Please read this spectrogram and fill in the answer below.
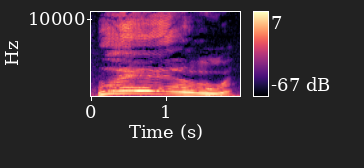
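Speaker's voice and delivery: loud, high truck roar. A narrator's reading. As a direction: let the bulldozer bellow. Bulldozer thunderous sound.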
